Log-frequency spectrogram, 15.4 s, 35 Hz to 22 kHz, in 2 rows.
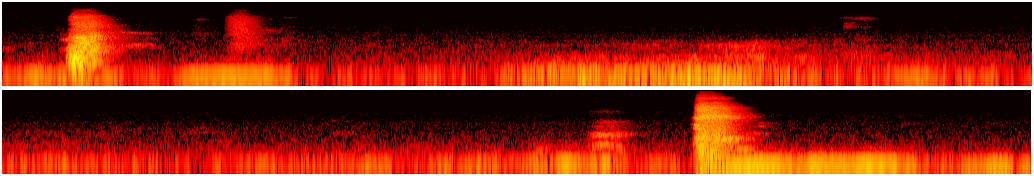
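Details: Young girl's sneezing fit, following about 4–5 earlier sneezes: three sharp sneeze bursts with breathing between.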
